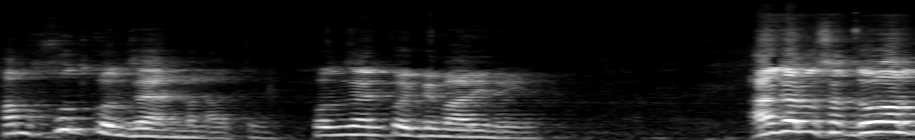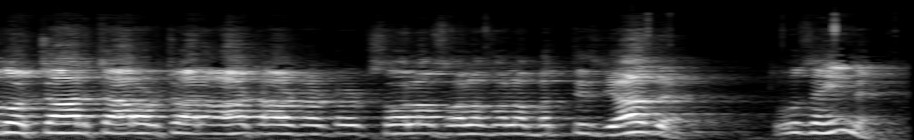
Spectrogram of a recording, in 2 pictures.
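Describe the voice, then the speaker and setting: High bright-voiced male preacher, echoey room. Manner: rhetorical questions, repeats phrases for emphasis; acts out dialogue while telling stories. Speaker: religious teacher. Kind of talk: sermon-style lecture.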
